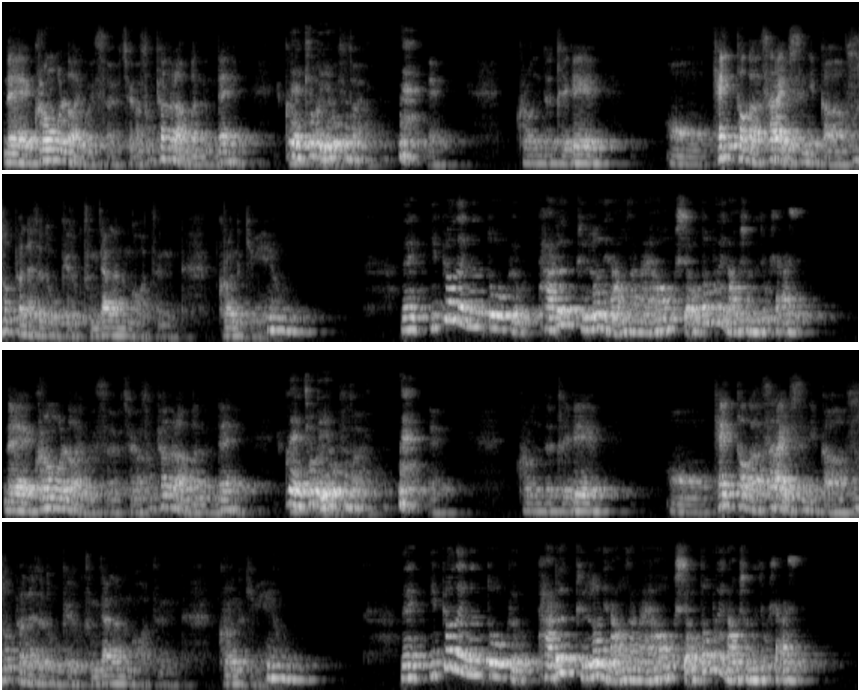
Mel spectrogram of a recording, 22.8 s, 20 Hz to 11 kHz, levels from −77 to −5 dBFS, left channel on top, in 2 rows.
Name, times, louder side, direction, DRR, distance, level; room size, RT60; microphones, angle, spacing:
voice 1, 0.0-3.1 3.8-4.3 4.7-4.8 5.7-5.8 6.9-7.9 8.8-15.1, left 2 dB, 80° left, -1 dB, 0.7 m, -29 dB
voice 2, 3.8-4.9 5.3-5.5 14.9-15.5 16.7-22.0, right 1 dB, 65° right, -4 dB, 0.4 m, -25 dB
2.8 x 2.0 x 2.7 m, 0.91 s
head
